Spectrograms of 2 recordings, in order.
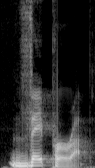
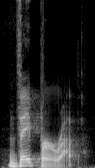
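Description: The two takes are said the same way.

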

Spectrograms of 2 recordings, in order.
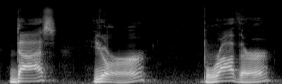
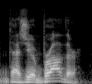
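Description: First: Each word is said separately with clear breaks. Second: The words run together and the R in your drops. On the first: The speaker calls it wrong. "Por separado así" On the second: The speaker calls it right. "Se hace así"

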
